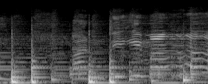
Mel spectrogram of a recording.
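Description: Live Sundanese pop band music driven by kendang hand drums: loud drum strokes, each dropping in pitch, about two or three a second, over sustained melody instruments.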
